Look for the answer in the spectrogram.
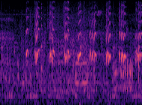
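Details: Western swamphen (Porphyrio porphyrio) giving a quick series of short, nasal, harmonic squawks, about seven notes in under three seconds, some with a slight upward twist, over faint background hiss.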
